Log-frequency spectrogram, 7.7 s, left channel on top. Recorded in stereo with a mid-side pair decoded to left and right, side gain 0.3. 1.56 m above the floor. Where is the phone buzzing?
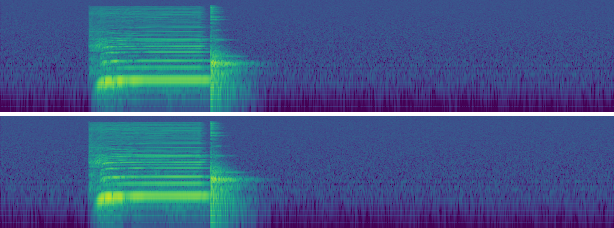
45° right, 0.6 m.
